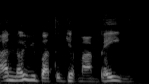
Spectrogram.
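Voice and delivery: under-the-breath mutter. Retelling how a girl, told by her mom to get out, mutters under her breath. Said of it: "you hear like under her breath".

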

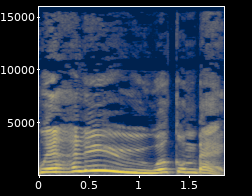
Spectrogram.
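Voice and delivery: shrill, very loud, high, belted character voice. Welcoming listeners back to the podcast: Mrs. Doubtfire voice. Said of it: "I had to put on my, um, Miss Doubtfire".

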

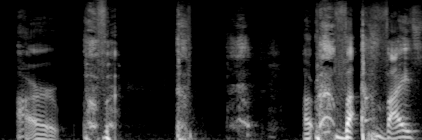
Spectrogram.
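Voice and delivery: laughing while talking. Naming someone while trying not to laugh: laughing while talking. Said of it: "I'm trying to say it without laughing".

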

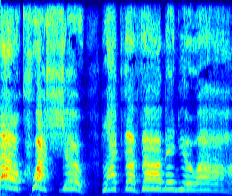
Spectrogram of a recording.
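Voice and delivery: booming, very loud, high-pitched enraged roar. Narrating a fantasy adventure, an angry voice from a cave threatens the heroes: angry bellow. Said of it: "bellows an angry voice".

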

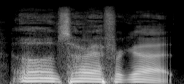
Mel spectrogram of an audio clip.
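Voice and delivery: mock drowsy, slow, groggy, half-asleep stupor voice. Retelling a mother's reply when woken early: imitating someone in a sleepy stupor. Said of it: "in a sleepy stupor".

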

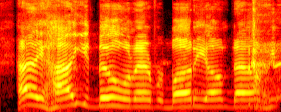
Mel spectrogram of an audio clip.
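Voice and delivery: loud, fake Cajun accent. Mocking a coach's sudden fake accent: imitating Brian Kelly's fake Cajun accent. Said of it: "where did you get that Cajun accent from".

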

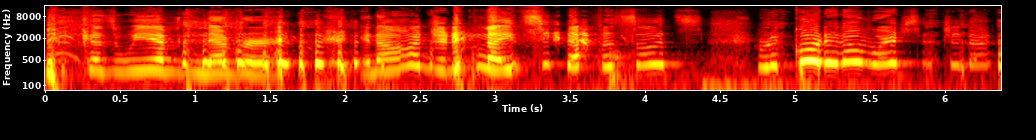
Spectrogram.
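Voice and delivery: laughing to tears. Co-host reacting to a badly recorded episode introduction, laughing to tears. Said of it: "because I have tears in my eyes".

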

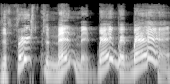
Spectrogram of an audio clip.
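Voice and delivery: scornful, swooping, derisive sing-song mocking tone. Mimicking people who always bring up the First Amendment, in a mocking imitation. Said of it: "speak about the First Amendment in a mocking tone".

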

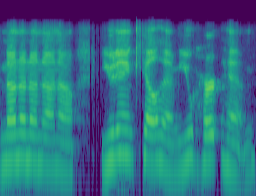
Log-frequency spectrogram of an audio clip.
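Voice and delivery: ordinary talk

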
